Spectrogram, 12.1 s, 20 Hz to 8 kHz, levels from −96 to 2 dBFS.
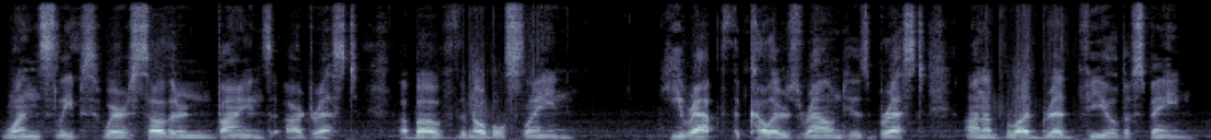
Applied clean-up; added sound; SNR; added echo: neural separator model SepFormer DNS4.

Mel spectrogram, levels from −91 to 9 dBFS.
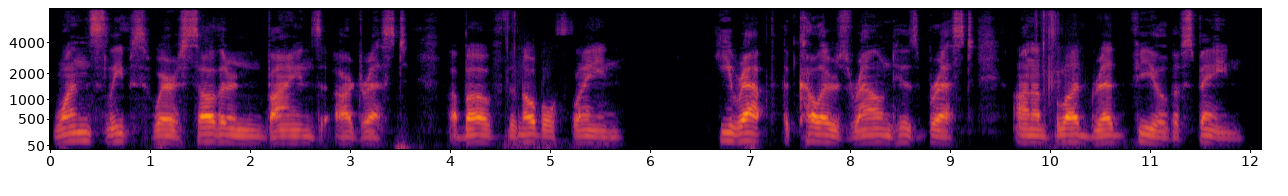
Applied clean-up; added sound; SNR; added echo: neural mask model DeepFilterNet 3.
